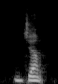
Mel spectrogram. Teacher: Can you hear the T ending there? T. So light, just the air coming out.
